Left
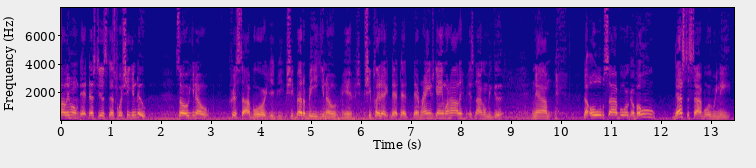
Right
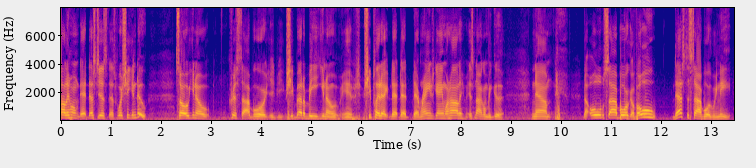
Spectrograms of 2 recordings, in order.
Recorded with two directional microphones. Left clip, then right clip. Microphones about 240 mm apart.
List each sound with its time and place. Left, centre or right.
0.0 s speech: right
